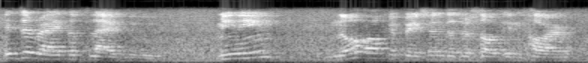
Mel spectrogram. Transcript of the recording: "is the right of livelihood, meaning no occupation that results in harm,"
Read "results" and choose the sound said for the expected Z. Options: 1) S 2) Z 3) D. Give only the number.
1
